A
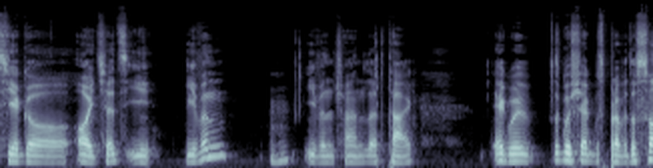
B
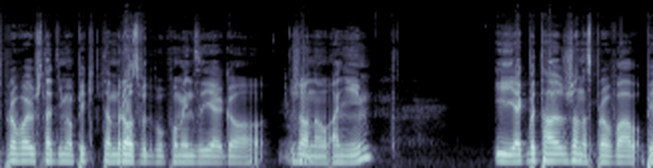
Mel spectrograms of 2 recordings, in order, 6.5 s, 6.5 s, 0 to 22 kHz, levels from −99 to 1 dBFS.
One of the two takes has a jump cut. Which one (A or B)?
B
